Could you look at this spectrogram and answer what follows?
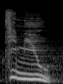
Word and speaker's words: Temu: Alors je vous le dis tout de suite, déjà il faut savoir que Temu, ça se prononce, Timiu.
